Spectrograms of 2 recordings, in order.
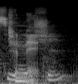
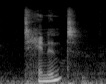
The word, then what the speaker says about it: Tenet: So like, this is the movie titles, like Tenet, T-E-N-E-T, but like Tenet. – Tenet. – But like the two or three times it's in the movie, it's pronounced like tenant, like a tenant of a house, like T-E-N-A-N-T.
